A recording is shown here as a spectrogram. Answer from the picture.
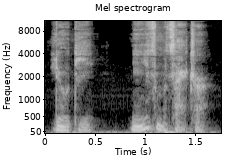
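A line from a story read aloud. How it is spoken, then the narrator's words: Gentle question. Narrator (Chinese): 李文君柔声问道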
